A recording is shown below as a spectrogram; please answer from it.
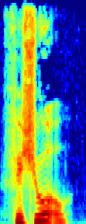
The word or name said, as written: fysiurg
